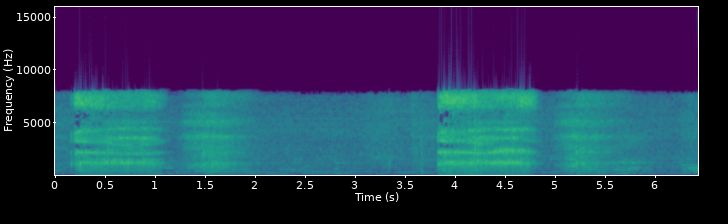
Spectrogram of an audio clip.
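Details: Two people snoring together in a quiet room: loud, harsh, rattling snores on each in-breath, with softer overlapping snoring between.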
